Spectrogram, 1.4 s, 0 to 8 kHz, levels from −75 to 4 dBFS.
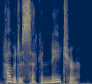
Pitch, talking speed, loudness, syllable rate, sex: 185 Hz, 175 wpm, -17 LUFS, 7.6 syllables/s, female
